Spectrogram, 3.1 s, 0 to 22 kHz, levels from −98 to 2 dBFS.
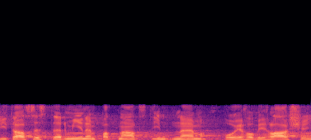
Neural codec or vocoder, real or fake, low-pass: none; real; 5.4 kHz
